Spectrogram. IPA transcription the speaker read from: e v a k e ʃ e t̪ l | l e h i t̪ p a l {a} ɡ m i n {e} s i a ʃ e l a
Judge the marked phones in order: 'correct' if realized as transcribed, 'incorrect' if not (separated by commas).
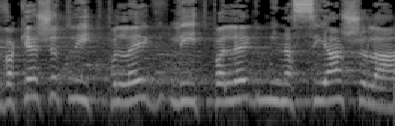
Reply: incorrect, incorrect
